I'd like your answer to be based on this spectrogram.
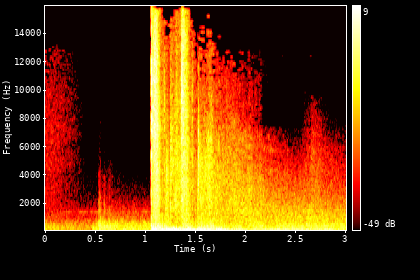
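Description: Naval guns fire in the World of Warships video game: a soft distant boom, then a loud close blast whose rumbling roar lingers and slowly fades over several seconds.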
